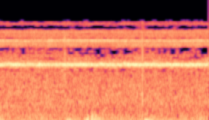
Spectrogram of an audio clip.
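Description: Pause in a speech recording: a steady high-pitched whine over an even background hiss, with a couple of faint low thuds.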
